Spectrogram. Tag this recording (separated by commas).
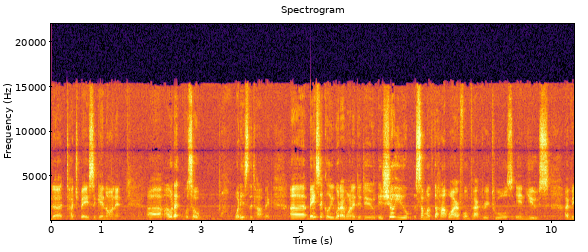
Speech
